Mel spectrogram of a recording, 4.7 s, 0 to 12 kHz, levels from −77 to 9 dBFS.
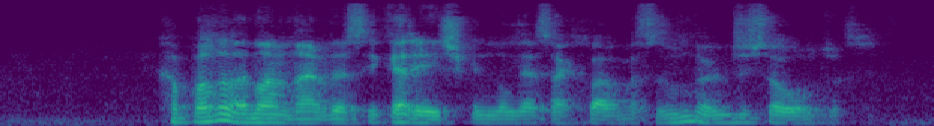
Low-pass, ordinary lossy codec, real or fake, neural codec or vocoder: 10.8 kHz; MP3, 48 kbps; fake; codec, 16 kHz in and 24 kHz out, 0.8 kbps, FocalCodec, streaming, 65536 codes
